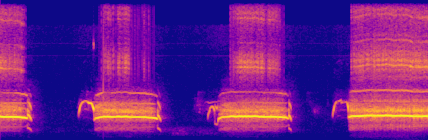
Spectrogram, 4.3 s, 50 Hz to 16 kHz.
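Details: Common buzzard nest in Tiszalök, Hungary, 27 May 2022, with the mother bringing lunch to the third chick. Three long, hoarse, screechy calls, each starting with a short upward hook, come about once every second.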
